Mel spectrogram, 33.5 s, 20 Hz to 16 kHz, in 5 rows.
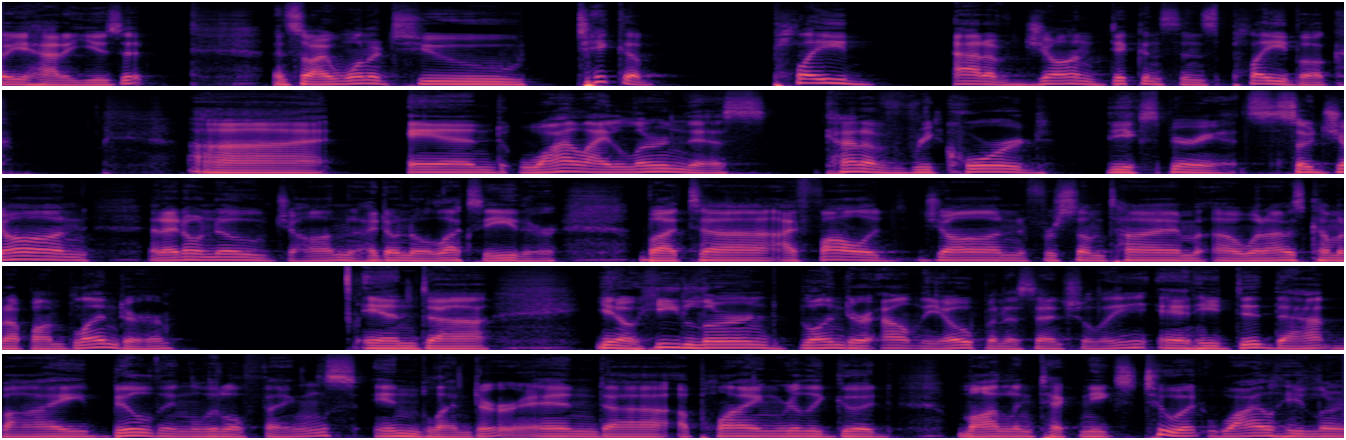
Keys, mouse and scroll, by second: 0.0-0.8 scroll up 3, 0.8-3.5 scroll up 7, 5.8 click, 27.5-28.3 scroll down 2, 28.3-29.8 scroll down 1, 29.8 scroll up 1, 31.2-32.5 scroll down 2, 32.5-33.3 scroll up 3, 33.3-33.5 scroll up 1.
